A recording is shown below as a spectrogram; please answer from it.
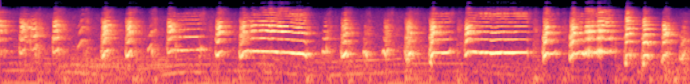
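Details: Frustrated Boston Terrier whose ball has rolled out of reach, mixing short sharp yips with longer drawn-out harmonic whines and howl-like cries, in quick uneven bursts.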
